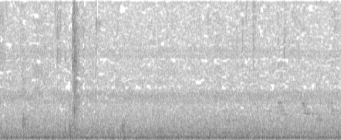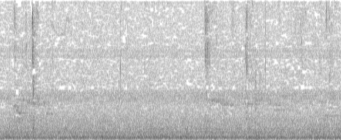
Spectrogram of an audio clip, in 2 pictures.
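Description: A woman chews food wetly and loudly close by.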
